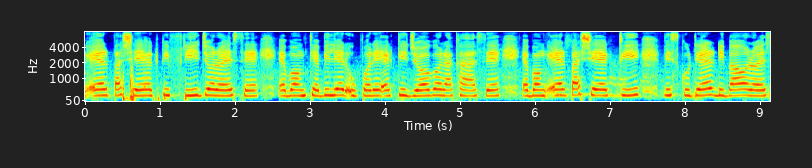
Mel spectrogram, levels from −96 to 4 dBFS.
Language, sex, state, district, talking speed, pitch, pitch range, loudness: Bengali, female, Assam, Hailakandi, 125 wpm, 255 Hz, 245-265 Hz, -14 LUFS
